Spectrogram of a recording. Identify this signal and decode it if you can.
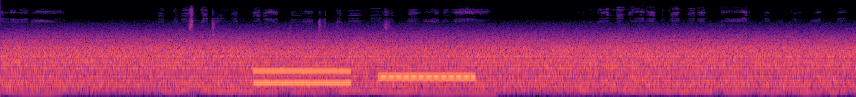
Aircraft SELCAL, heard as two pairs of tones, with radio static and speech in Hindi. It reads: GP-KL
